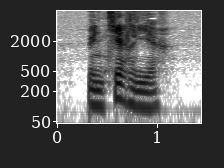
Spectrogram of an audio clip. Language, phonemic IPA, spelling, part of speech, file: French, /tiʁ.liʁ/, tirelire, noun, Fr-tirelire.ogg
- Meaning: 1. piggy bank 2. head 3. gash, vulva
